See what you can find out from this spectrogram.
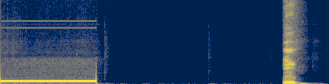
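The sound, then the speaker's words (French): A steady telephone line tone sounds for about a second while a number is dialled live, then cuts off into silence before a brief noisy burst near the end. “On y va, on compose le numéro de téléphone en direct.”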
